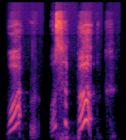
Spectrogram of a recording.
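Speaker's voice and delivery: squeaky high bafflement; mock confusion. A Roman puzzled by the word book, squeaky high.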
